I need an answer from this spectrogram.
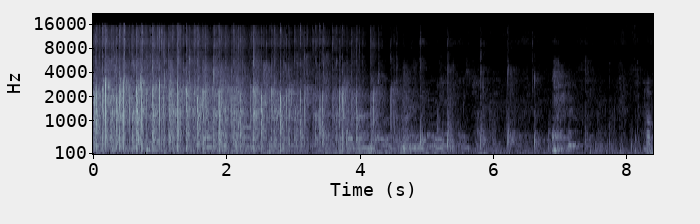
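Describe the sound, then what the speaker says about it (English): Applause from attendees at a school board meeting, dense clapping that starts loud and gradually thins out into scattered claps, with some talking mixed in underneath. "why don't you get a round of applause and a picture"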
